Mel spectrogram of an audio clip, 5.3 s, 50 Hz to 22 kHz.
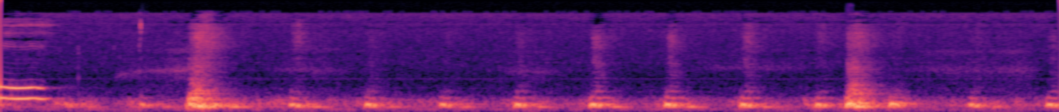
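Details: Fetal heartbeat at 34 weeks of pregnancy on a monitor, heard as fast, regular whooshing at about 160 a minute with two louder jolts from fetal hiccups; normal fetal heart rate.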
